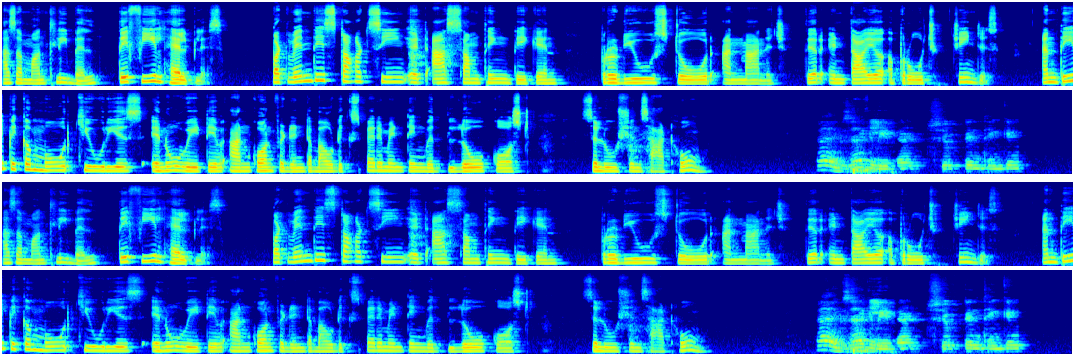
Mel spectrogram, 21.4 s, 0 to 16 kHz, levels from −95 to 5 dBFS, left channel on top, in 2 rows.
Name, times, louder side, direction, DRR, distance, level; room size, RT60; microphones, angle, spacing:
voice 1, 0.0-2.2 2.7-5.5 6.0-7.7 8.0-9.2 9.5-9.9 10.4-15.9 16.5-17.7, left 4 dB, 40° left, 0.4 m, -29 dB
voice 2, 18.9-20.9, right 3 dB, 40° right, 0.7 m, -41 dB
11.5 x 6.5 x 2.3 m
head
